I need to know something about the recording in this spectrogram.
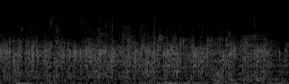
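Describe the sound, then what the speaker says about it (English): A brief, quiet round of applause plays during a Minecraft livestream, a steady hiss of clapping lasting a few seconds with no voice over it. "I'm gonna give another round of applause to Bacon, who was the first one in chat"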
